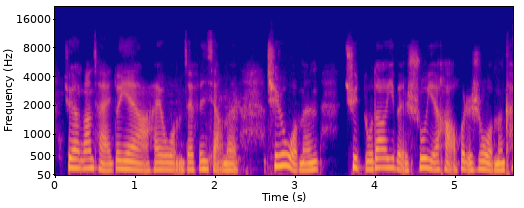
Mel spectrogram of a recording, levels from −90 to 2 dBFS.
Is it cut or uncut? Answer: uncut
